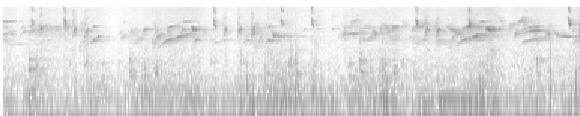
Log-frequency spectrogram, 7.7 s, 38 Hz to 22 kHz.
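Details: European goldfinch chicks recorded in 2017: thin, high twittering chirps and short slurred notes, scattered and often overlapping, fairly quiet against a steady background hiss.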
